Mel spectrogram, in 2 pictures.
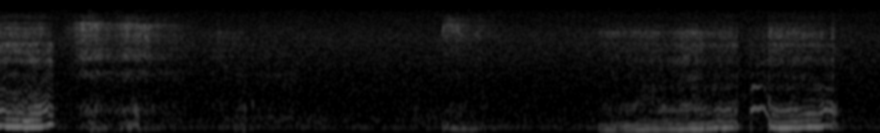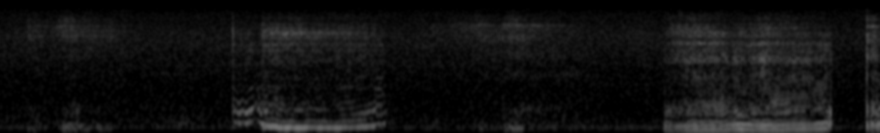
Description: Stella the cocker spaniel snores in deep sleep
